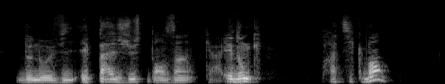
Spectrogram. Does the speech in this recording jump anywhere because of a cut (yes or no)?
yes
